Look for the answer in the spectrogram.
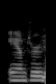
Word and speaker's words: Andrew: My name is spelled A-N-D-I, Andrew, no S on the end.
